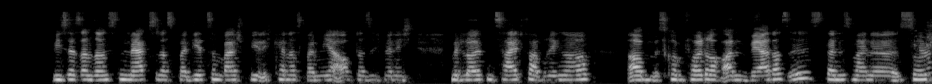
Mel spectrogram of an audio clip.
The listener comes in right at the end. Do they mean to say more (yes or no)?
no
